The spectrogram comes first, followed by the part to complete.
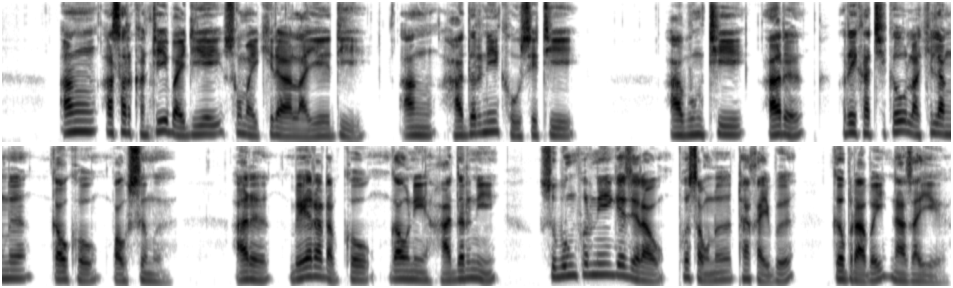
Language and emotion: Bodo, neutral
